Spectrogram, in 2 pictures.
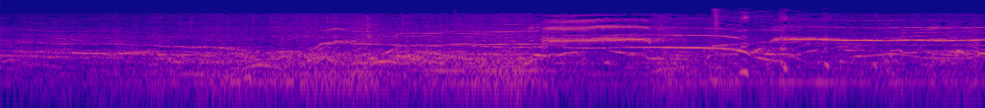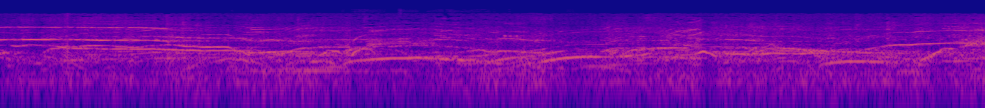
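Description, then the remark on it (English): A dense crowd at an amusement park shouting and screaming over one another, with shrill high-pitched shrieks rising and falling continuously at a steady loud level. “Like here's here's an example of like like that's an amusement park.”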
